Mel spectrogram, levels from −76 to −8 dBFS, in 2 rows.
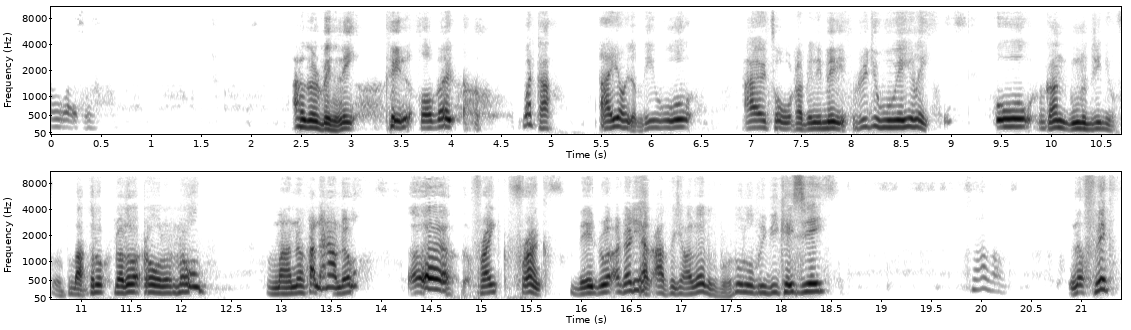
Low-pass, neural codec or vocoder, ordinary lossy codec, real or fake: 9.9 kHz; codec, 16 kHz in and 24 kHz out, 0.4 kbps, LongCat-Audio-Codec, four codebook decoder; AAC, 48 kbps; fake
